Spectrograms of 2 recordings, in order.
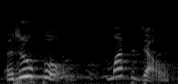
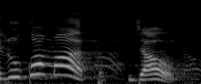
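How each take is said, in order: First: Firm रुको set apart from मत जाओ; pause after रुको. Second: Slow, loud रुको मत, break, then जाओ; रुको मत together, emphatic lone जाओ; pause after मत. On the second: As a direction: run रुको into मत, set जाओ apart. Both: Shown as a demonstration. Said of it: "वाक्य बदल गया तो अर्थ बदला".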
